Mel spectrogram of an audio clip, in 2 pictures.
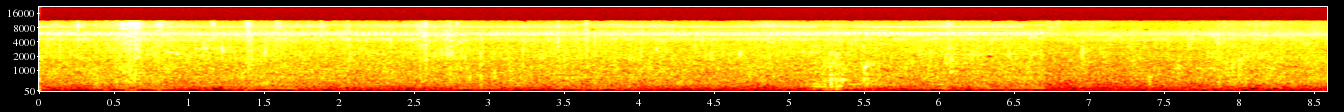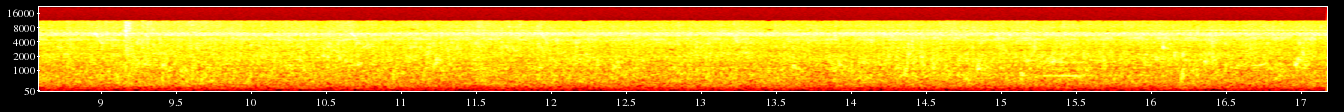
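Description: Rural outdoor ambience with insects chirring steadily in a high, thin band that drops away about six or seven seconds in, over a faint even hiss with scattered small clicks and rustles.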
